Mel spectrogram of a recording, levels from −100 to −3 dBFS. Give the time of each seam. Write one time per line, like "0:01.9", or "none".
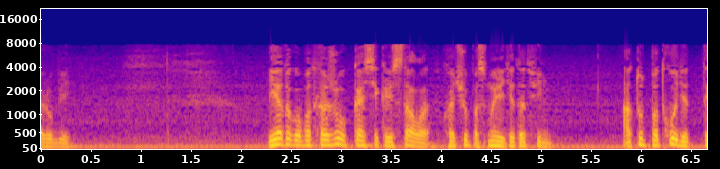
0:04.0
